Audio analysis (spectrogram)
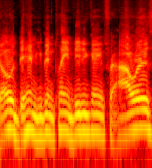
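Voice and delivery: mock upset, calling-out tone. Retelling what she said when she came home: imitating someone upset. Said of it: "a kind of a, a upset way".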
